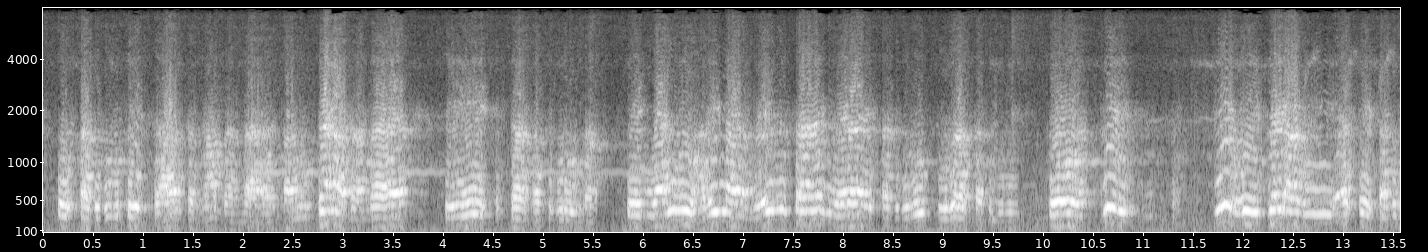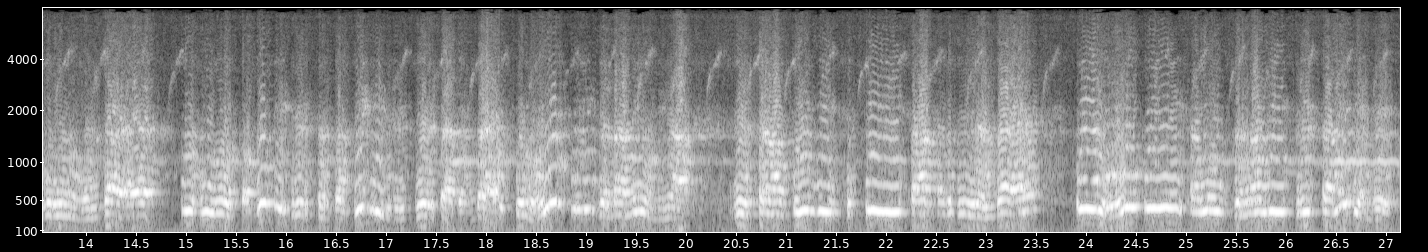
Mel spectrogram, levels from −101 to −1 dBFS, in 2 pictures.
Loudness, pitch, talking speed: -9 LUFS, 200 Hz, 140 wpm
